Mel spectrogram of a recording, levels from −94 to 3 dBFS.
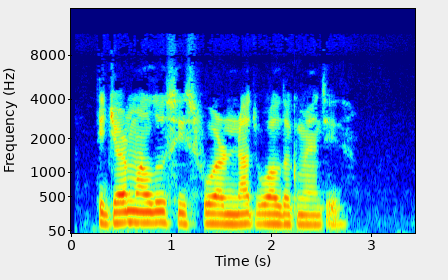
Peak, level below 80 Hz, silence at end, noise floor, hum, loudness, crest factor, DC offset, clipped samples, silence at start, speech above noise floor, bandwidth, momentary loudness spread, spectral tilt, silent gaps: -4 dBFS; -54 dBFS; 0.7 s; -60 dBFS; none; -19 LUFS; 14 dB; under 0.1%; under 0.1%; 0.3 s; 42 dB; 10.5 kHz; 10 LU; -8 dB/octave; none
